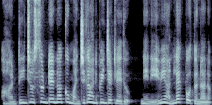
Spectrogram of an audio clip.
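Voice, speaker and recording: A woman's voice: medium pitch, animated, a little fast, darkish tone, voice pushed down, natural voice. A woman voicing a polite, uneasy young husband in a cartoon story, with a reserved manner.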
